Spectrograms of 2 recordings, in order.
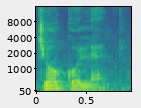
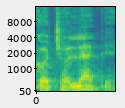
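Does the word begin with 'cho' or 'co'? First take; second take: cho; co. First: The word begins with a 'cho' sound. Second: The word begins with a plain 'co' sound. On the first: The speaker calls it right. "no es cocholate, es chocolate" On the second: The speaker calls it wrong. "cuando dicen, eh, no, el cocholate"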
